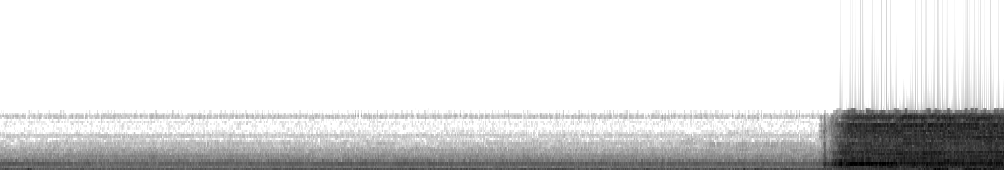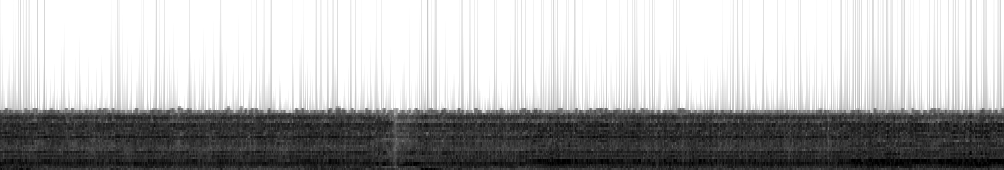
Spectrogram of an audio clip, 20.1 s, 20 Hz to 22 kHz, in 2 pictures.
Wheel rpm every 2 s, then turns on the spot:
0, 0, 0, 0, 110, 160, 160, 150, 160, 160.
none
